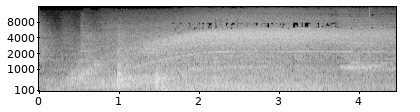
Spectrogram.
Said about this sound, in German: Mit einer Kreissäge, die so laut ist, dass der Tischlermeister aus Trusetal in Thüringen beim Arbeiten Ohrenschützer tragen muss, sägt er die verschiedenen Teile zu.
